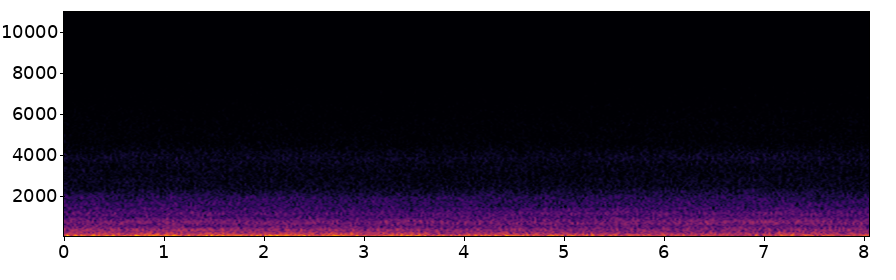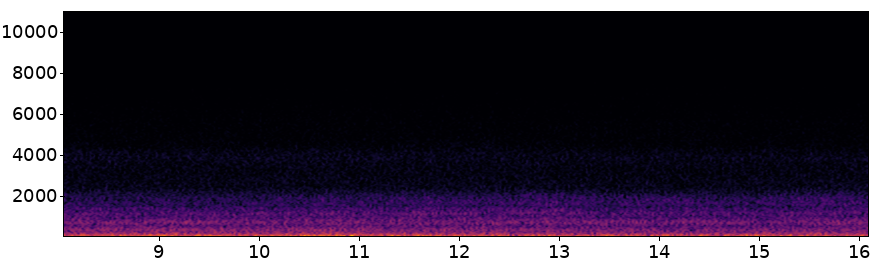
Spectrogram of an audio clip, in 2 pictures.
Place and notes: hoscheid, sound sculpture, lauschinsel - hoscheid, sound sculpture lauschinsel
a second recording of the same place, here with a new headphone application that is attached to the wooden tubes of the installation.
Projekt - Klangraum Our - topographic field recordings, sound sculptures and social ambiences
